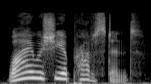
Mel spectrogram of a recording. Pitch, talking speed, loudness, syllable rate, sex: 240 Hz, 200 wpm, -16 LUFS, 5.4 syllables/s, female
